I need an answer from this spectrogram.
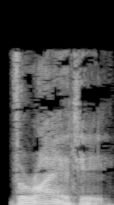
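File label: "variety", American English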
